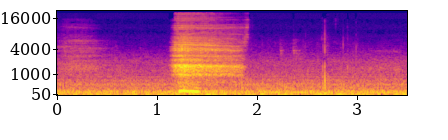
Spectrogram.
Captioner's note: sighs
